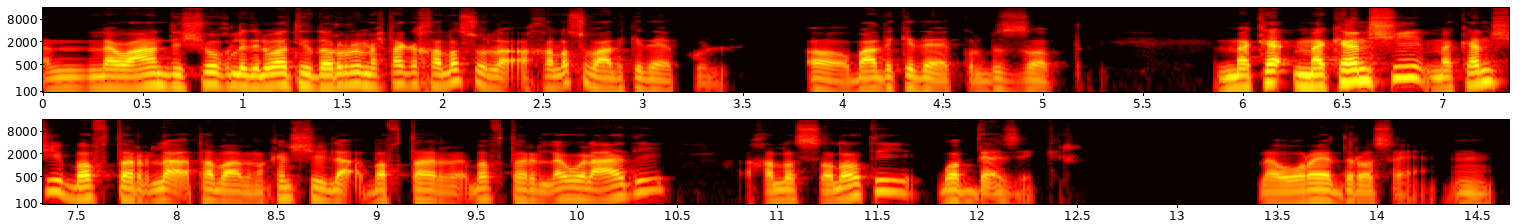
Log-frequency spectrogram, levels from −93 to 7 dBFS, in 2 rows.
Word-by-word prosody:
أنا 120 Hz, +2 st, -8 dB
لو 125 Hz, 0 st, +5 dB
عندي 140 Hz, +1 st, +4 dB
شُغل 145 Hz, 0 st, -1 dB
دلوقتي 145 Hz, +3 st, +3 dB
ضروري 145 Hz, +4 st, +2 dB
محتاج 155 Hz, +3 st, 0 dB
أخلّصُه 155 Hz, +2 st, -1 dB
لأ، 120 Hz, -, -2 dB
أخلّصُه -, -, -4 dB
وبعد 110 Hz, -1 st, +1 dB
كده 105 Hz, -3 st, -7 dB
آكُل، 80 Hz, -4 st, -16 dB, 0.4 s
آه، -, -, 0 dB
وبعد 115 Hz, +5 st, +1 dB
كده 120 Hz, -4 st, -3 dB
آكُل 95 Hz, 0 st, -13 dB
بالضبط، 100 Hz, -1 st, -10 dB, 0.6 s
ما 120 Hz, +4 st, +3 dB
كا 170 Hz, +3 st, +7 dB
ما 135 Hz, -1 st, +7 dB
كانش 185 Hz, +6 st, +7 dB
ما 220 Hz, -, 0 dB
كانش 175 Hz, -, 0 dB
بافطر 135 Hz, -, 0 dB
لأ، 120 Hz, -, +1 dB
طبعًا 110 Hz, -4 st, -1 dB
لو 95 Hz, -, -11 dB
ما 95 Hz, -, -11 dB
كانش 130 Hz, 0 st, -8 dB
لأ، 120 Hz, -, -3 dB
بافطر 110 Hz, -3 st, -4 dB
بافطر 125 Hz, -2 st, -6 dB
الأول 120 Hz, +3 st, -2 dB
عادي، 200 Hz, -, -1 dB, 0.4 s
أخلّص 110 Hz, +1 st, -6 dB
صلاتي 195 Hz, -, -2 dB
وأبدأ 115 Hz, -3 st, -2 dB
أذاكر، 90 Hz, -3 st, -19 dB, 0.9 s
لو 100 Hz, -1 st, -3 dB
ورايا 110 Hz, +2 st, +2 dB
دراسة 100 Hz, -1 st, -7 dB
يعني. -, -, -22 dB
إمم. 95 Hz, -2 st, -12 dB
120 Hz, 180 wpm, -24 LUFS, 110-150 Hz, 0.9 s, كا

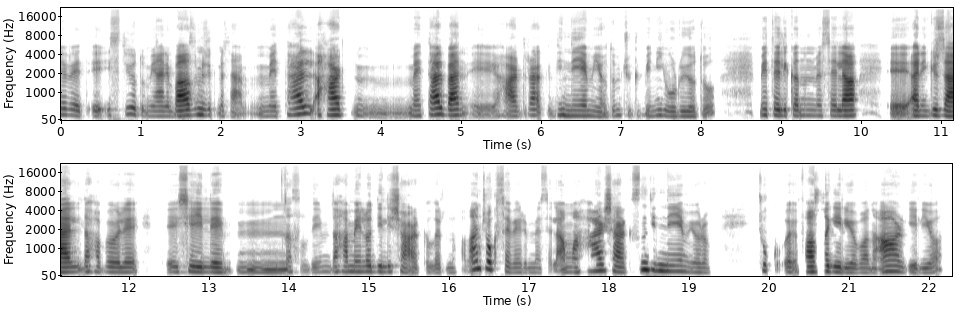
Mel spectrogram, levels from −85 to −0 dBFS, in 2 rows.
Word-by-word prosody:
evet, 200 Hz, -5 st, -8 dB
eee, -, -, -7 dB
istiyordum. 205 Hz, 0 st, -9 dB
Yani, 170 Hz, 0 st, -5 dB
bazı 185 Hz, +4 st, +9 dB
müzik 205 Hz, -2 st, -5 dB
mesela; 175 Hz, -, -12 dB
metal 215 Hz, +2 st, -1 dB
hard 200 Hz, 0 st, +4 dB, 0.8 s
metal 210 Hz, +4 st, +4 dB
ben, 200 Hz, +5 st, +6 dB
eee, -, -, -14 dB
hard 170 Hz, -, -2 dB
rock 195 Hz, 0 st, -5 dB
dinleyemiyordum. 180 Hz, -2 st, -6 dB
Çünkü -, -, -20 dB
beni 190 Hz, +3 st, -12 dB
yoruyordu. 160 Hz, -1 st, -9 dB, 0.5 s
Metallica'nın 190 Hz, -2 st, -3 dB
mesela, 185 Hz, 0 st, +4 dB, 0.4 s
eee, -, -, -2 dB
hani 180 Hz, -1 st, +2 dB
güzel 175 Hz, -3 st, +6 dB
daha 180 Hz, -1 st, -8 dB
böyle, 165 Hz, -1 st, -4 dB, 0.4 s
eee, 175 Hz, -, -9 dB
şeyli, 170 Hz, -2 st, -1 dB, 0.2 s
ımm, 80 Hz, 0 st, -8 dB
nasıl 85 Hz, -1 st, -12 dB
diyeyim, 85 Hz, +2 st, -17 dB
daha 180 Hz, 0 st, -5 dB
melodili 180 Hz, 0 st, -5 dB
şarkılarını 75 Hz, -, -7 dB
falan 250 Hz, -, -1 dB
çok 265 Hz, -2 st, +3 dB
severim 155 Hz, -4 st, -11 dB
mesela. 155 Hz, -1 st, -8 dB
Ama 165 Hz, 0 st, -5 dB, 0.2 s
her 210 Hz, +1 st, +4 dB
şarkısını 215 Hz, +5 st, +1 dB
dinleyemiyorum. 195 Hz, -8 st, -4 dB, 0.6 s
Çok, -, -, -11 dB
ııı, -, -, -6 dB
fazla 180 Hz, +3 st, +2 dB
geliyor 155 Hz, -4 st, -3 dB
bana, 155 Hz, 0 st, -8 dB
ağır 190 Hz, 0 st, +4 dB
geliyor. 150 Hz, +8 st, -9 dB
180 Hz, 130 wpm, -24 LUFS, 165-195 Hz, 0.8 s, bazı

